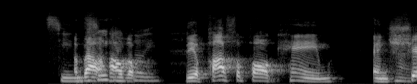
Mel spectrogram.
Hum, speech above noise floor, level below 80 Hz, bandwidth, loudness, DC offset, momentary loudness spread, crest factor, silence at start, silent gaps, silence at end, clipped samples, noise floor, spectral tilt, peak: none; 35 dB; -74 dBFS; 11.5 kHz; -21 LUFS; under 0.1%; 14 LU; 16 dB; 0.5 s; none; 0 s; under 0.1%; -55 dBFS; -5 dB/octave; -6 dBFS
